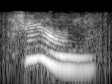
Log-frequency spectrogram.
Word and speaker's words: town: 好，hometown，那个 town 的念法，有人念成好烫的烫，其实有点差别，对不对啊？ – 当然有差别，要念个 ow 的音，town， hometown，而不是烫啊，就可变成 hometown，那一听呢就是哎，这个发音还不行，所以我们再念一下。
